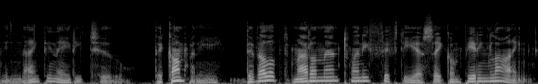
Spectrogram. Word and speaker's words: Madelman: Join us as we reveal the history of Madelman 2050, discuss its lore, and review these fun action figures and some of their vehicles from the Broca Beach Club's vault. Let's start with pronunciation. It's Madelman, not Madelman.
